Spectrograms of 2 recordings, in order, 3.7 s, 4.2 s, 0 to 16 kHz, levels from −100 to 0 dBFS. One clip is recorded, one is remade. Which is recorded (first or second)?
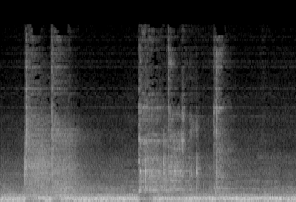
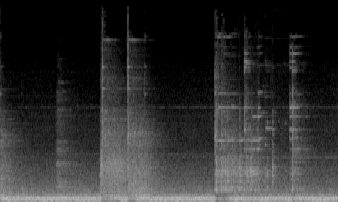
second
